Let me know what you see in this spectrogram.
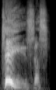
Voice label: preachin, gospel preacher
